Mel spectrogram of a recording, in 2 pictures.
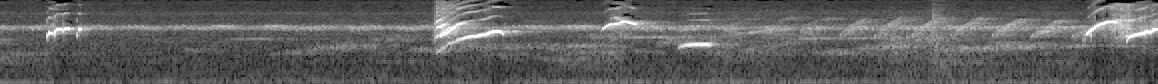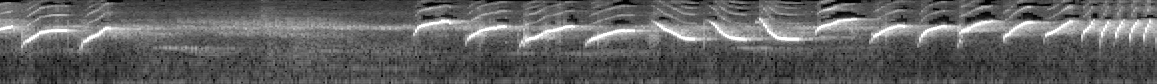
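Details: Canary training song: a long steady high whistle under scattered chirps and slurred notes, building into bursts of quick repeated syllables and ending in a fast, regular series of sharp rising notes.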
